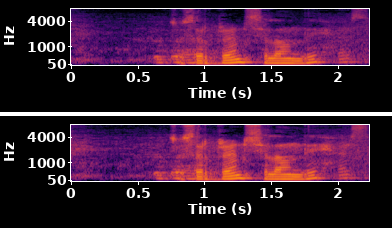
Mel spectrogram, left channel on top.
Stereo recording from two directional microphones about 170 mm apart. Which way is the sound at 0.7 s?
10° left (ahead or behind).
